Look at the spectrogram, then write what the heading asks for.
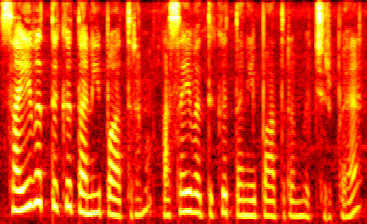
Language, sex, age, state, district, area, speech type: Tamil, female, 30-45, Tamil Nadu, Salem, urban, spontaneous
